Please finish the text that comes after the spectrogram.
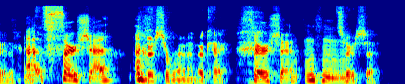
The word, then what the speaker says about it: Saoirse: Is it uh Sarissa Ron? Is that how you say it? Cersa.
